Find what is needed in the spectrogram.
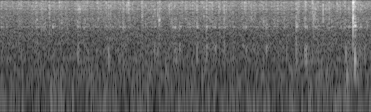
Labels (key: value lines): label: ambient
recorder: HydroMoth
